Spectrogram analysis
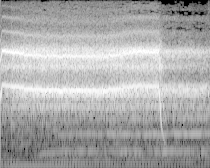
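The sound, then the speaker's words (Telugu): A woman's shrill, sustained scream as she wakes from a nightmare in a horror story, holding a steady piercing pitch before breaking sharply downward near the end and trailing off. “నిన్ను ఈరోజే చంపేస్తా అని దగ్గరికి రాగానే భవాని పెద్దగా కేకపెట్టి ఏడుస్తూ నిద్రలేచింది”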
